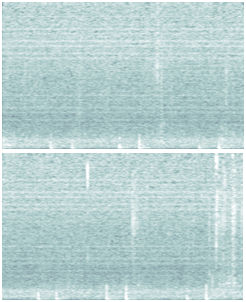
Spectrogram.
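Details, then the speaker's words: Chest percussion for the left heart border, starting at the anterior axillary line and moving medially; note changes from resonant to dull at the left cardiac border, demonstrated in a cardiac physical examination. "sampai kita menemukan perubahan suara dari sonor ke redup. Selanjutnya kita perkusi ke arah medial. Bila terjadi perubahan suara dari sonor ke redup, itu adalah batas jantung kiri."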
